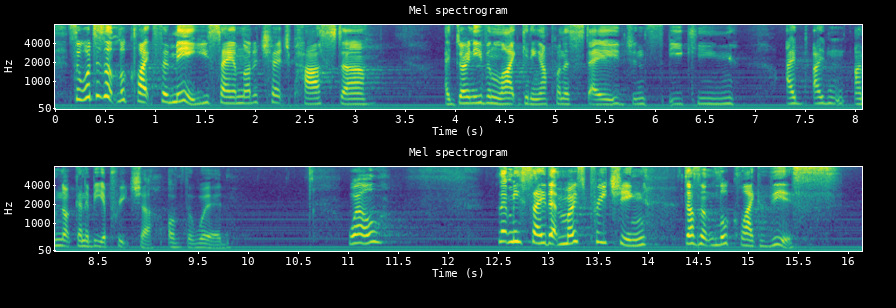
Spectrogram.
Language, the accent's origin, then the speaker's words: English; Western Queensland, Australia; moved away; also born or lived in Tasmania; I grew up in Western Queensland, about the most monocultural place you could find in Australia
